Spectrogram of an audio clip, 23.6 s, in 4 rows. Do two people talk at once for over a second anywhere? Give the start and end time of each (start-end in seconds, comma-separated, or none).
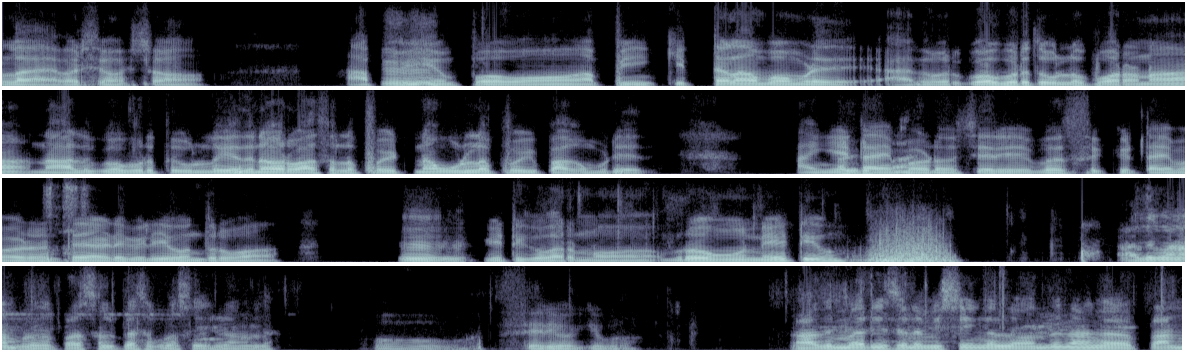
none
